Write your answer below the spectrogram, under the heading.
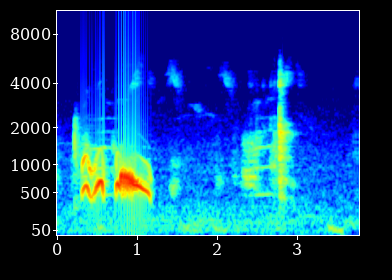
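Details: Female spotted dove giving a calling coo used as a lure: a single phrase of a wavering hoot and a longer sliding-down hoot, followed by soft background clatter.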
